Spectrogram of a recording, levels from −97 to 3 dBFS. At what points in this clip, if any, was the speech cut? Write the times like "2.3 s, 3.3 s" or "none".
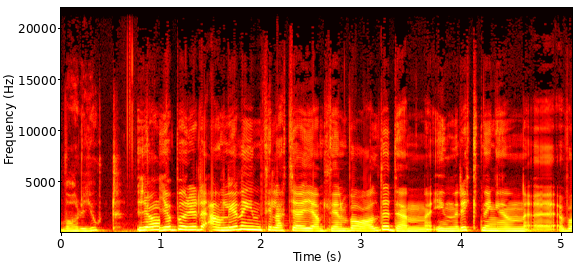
1.0 s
